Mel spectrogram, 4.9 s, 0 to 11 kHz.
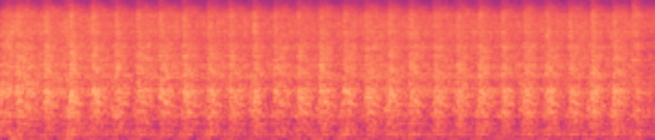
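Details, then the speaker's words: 2009 Nissan GTR, stock engine with upgraded turbos, run on ethanol, just had an oil change: fast, uneven ticking knock about three per second on cold start that went away once warm; owner suspects fuel-diluted oil allowing chain noise, cause unconfirmed. "there was a a knock sound and I'm not sure exactly what it was after the card did warm up it seemed to go away"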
